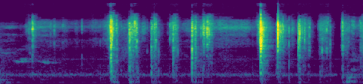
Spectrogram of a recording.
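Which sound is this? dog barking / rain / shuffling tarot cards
shuffling tarot cards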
